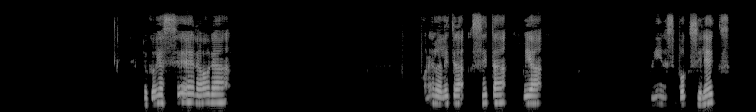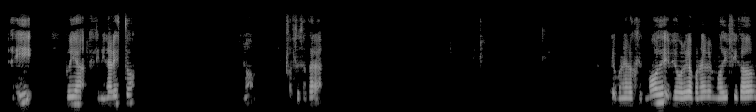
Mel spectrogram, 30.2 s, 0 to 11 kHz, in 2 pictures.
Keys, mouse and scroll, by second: 0.4 scroll down 1, 0.6-1.7 middle drag, 1.7 scroll down 1, 1.9-3.6 middle drag, 3.6 KP_1, 6.2 KP_3, 11.3 scroll up 3, 13.1 click, 13.4-15.2 scroll down 2, 15.6 click, 18.0 Delete, 19.0-19.4 scroll up 1, 19.6 scroll up 5, 19.8 middle click, 20.5 middle click, 21.5 b, 23.7 click, 25.1 Delete, 26.2 scroll down 1, 26.5-27.4 middle drag, 27.4 Tab.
